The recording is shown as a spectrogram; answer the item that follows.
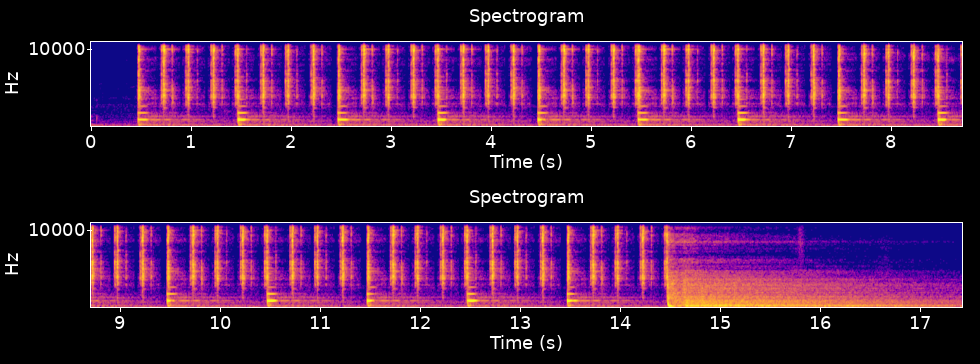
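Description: Quiz thinking-time sound effect: fast clock-like ticking, about four ticks a second, with a short beep on every second for about fourteen seconds. Near the end a longer time-up sound comes in and fades out.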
